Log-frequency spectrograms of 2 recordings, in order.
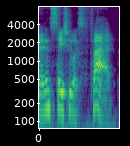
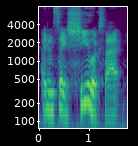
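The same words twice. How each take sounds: First: The word "fat" carries the main stress. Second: The word "I" carries the main stress. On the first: Something else was said about her appearance. "but I said something else about how she looks" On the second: Someone else said it. "but I said someone did"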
